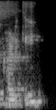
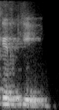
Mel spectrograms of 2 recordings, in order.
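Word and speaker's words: Khadki: यहाँ पे एक आर्मी पब्लिक स्कूल है, तो एक्चुअल में होना चाहिए था एपीएस खड़की, but because of अंग्रेज they called it एपीएस खकी। Now Indians are pronouncing it एपीएस किरकी।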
